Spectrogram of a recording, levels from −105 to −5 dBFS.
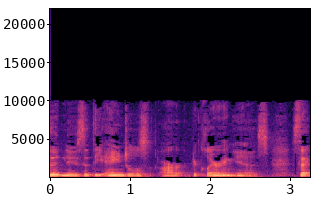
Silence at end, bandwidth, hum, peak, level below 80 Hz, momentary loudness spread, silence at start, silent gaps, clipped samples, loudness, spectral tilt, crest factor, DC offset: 0 s; 10.5 kHz; none; -8 dBFS; -74 dBFS; 12 LU; 0 s; none; under 0.1%; -27 LUFS; -6 dB/octave; 18 dB; under 0.1%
